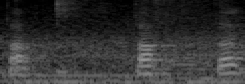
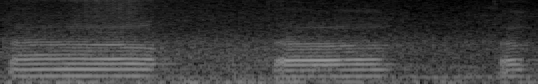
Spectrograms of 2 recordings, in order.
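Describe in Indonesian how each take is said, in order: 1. Ketukannya datang dengan tempo yang stabil dan lebih cepat. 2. Ketukannya datang perlahan, dengan jeda yang lebih jauh. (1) "jam tuh kan tek tek tek gitunya" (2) "Jadi lambat, ... tapi ini tek tek tek gitunya"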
